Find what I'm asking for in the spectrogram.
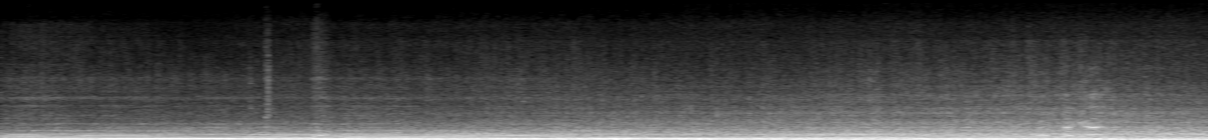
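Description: A car pulls hard around a race track during a driving lesson, its engine loud and close, pitch climbing steadily with two sharp drops as it shifts up, then climbing again.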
